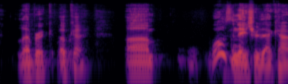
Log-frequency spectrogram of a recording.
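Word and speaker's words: Lebryk: Am I pronouncing his name correctly? I believe it's Lebrick. Lebrick, okay.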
